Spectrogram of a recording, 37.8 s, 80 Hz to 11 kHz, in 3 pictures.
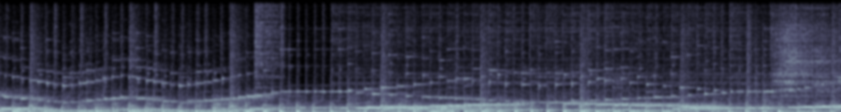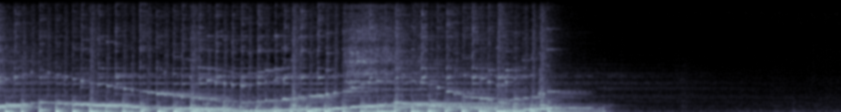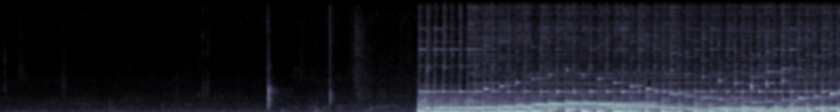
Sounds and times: Timpani: 0:00.0 - 0:24.2, 0:31.5 - 0:37.8
Speech: 0:29.4 - 0:31.3.

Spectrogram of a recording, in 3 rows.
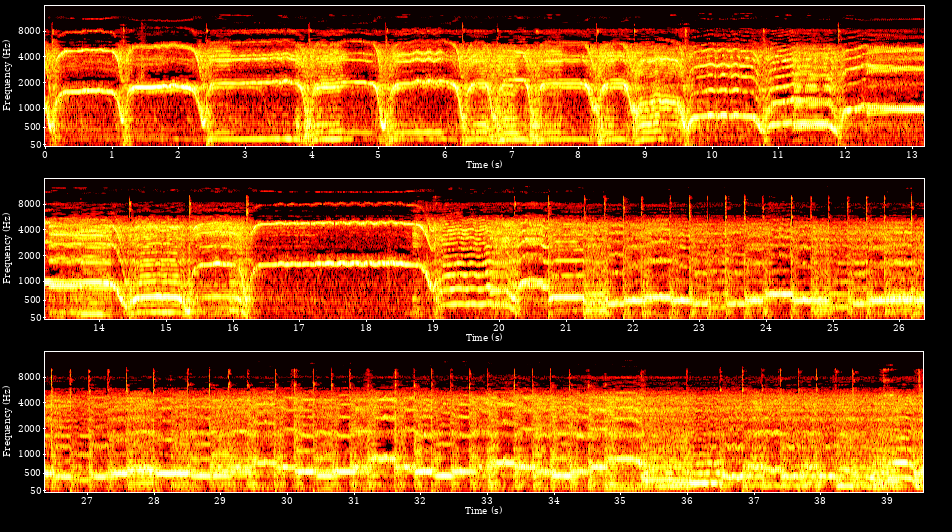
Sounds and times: Music: 0:00.0 - 0:39.5.

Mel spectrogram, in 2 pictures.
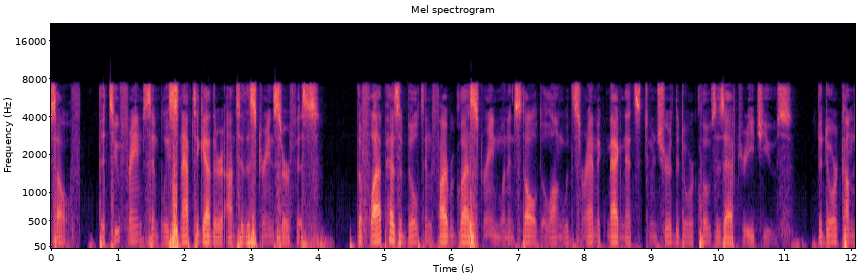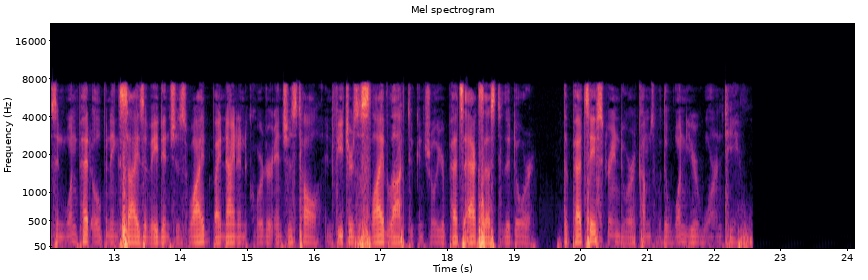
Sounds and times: Speech: 0:00.0 - 0:22.6.

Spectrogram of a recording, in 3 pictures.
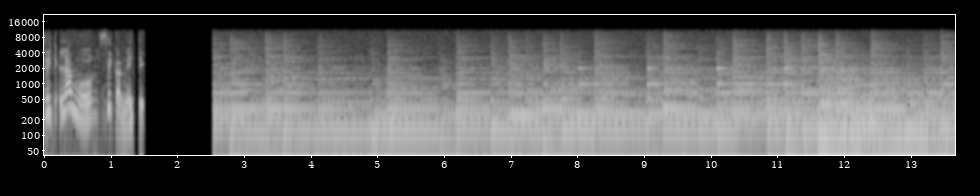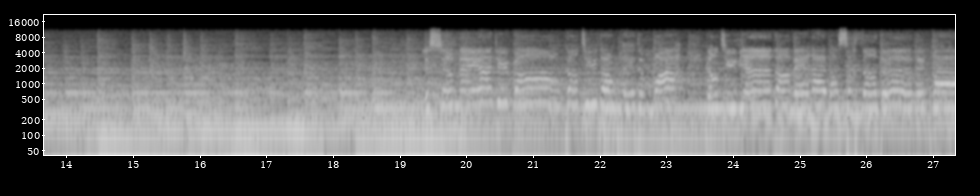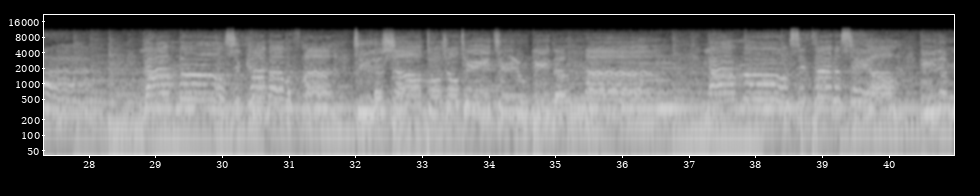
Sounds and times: Music: 0:02.5 - 0:40.9.

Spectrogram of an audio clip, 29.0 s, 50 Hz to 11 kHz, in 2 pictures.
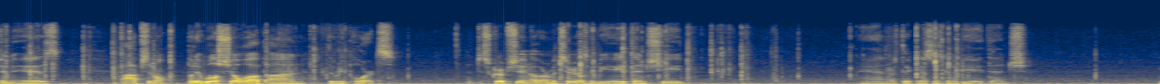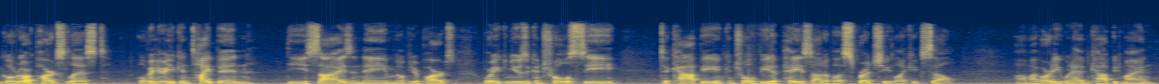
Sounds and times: Speech: 0:00.0 - 0:00.8, 0:01.5 - 0:05.0, 0:05.8 - 0:08.6, 0:10.7 - 0:12.9, 0:14.5 - 0:22.2, 0:22.8 - 0:26.5, 0:27.2 - 0:28.9.

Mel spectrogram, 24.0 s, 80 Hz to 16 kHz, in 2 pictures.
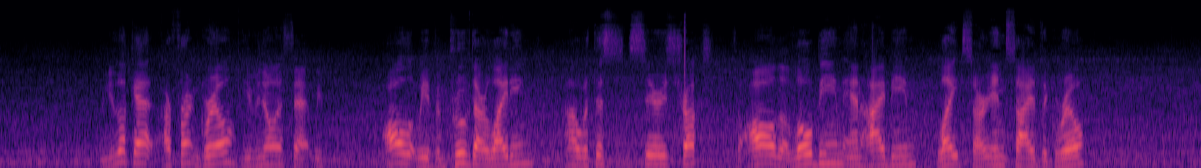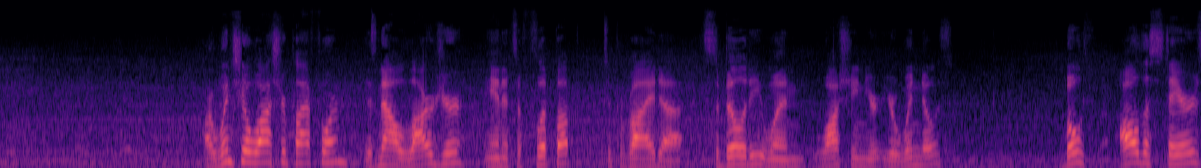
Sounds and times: Speech: 0:01.0 - 0:10.9, 0:14.0 - 0:21.5, 0:22.6 - 0:24.0.

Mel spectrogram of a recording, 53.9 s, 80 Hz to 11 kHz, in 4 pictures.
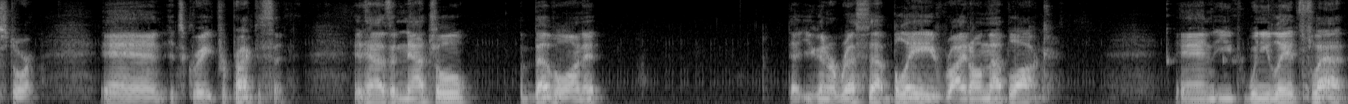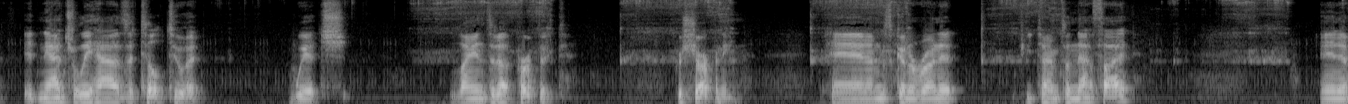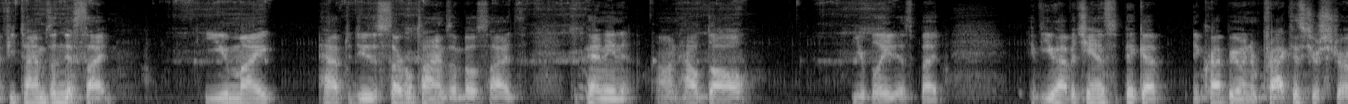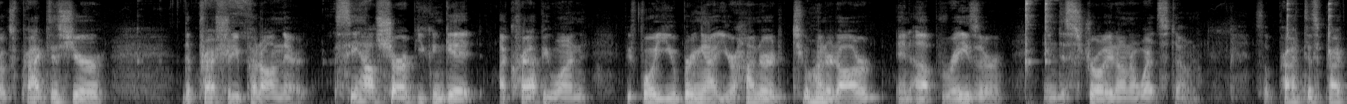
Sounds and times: Speech: 0:00.0 - 0:00.4, 0:01.0 - 0:06.1, 0:07.9 - 0:10.6, 0:11.7 - 0:15.6, 0:16.4 - 0:17.0, 0:18.0 - 0:19.2, 0:20.2 - 0:21.0, 0:21.8 - 0:23.1, 0:23.7 - 0:24.9, 0:26.7 - 0:28.1, 0:29.0 - 0:34.5, 0:35.5 - 0:36.4, 0:37.2 - 0:41.6, 0:42.3 - 0:53.9
Inside, small room: 0:00.0 - 0:53.9.

